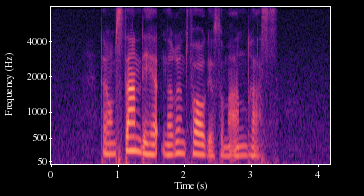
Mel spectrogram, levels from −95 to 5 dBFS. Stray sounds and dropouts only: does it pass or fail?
pass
